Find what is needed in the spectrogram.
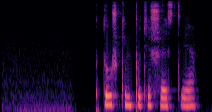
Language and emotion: Russian, neutral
